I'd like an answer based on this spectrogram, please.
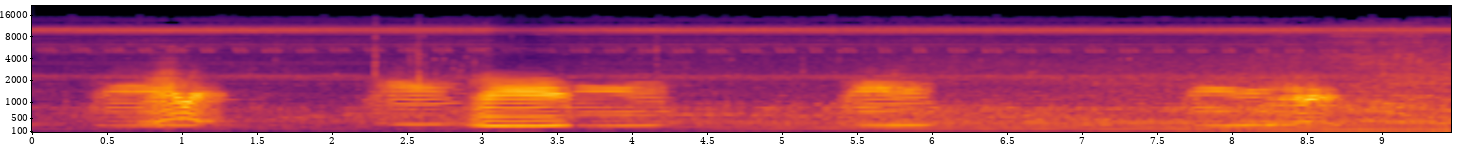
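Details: Kodok bangkong frogs near Paya Bujok Tunong, Langsa, Aceh, calling after rain: five or six nasal, mooing croaks, a few with wobbling pitch, spaced irregularly, over a continuous high-pitched hum and soft hiss.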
